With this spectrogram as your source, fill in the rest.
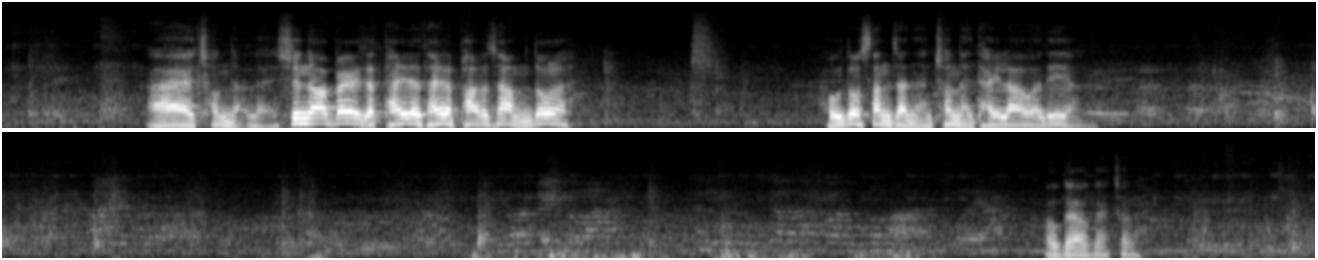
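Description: A middle-aged man speaks with animation into a clip-on microphone.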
